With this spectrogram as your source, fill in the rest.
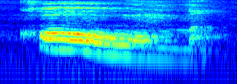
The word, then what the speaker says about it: comb: Comb. The B is silent because which letter is there? M. It is after the M, so it is silent.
